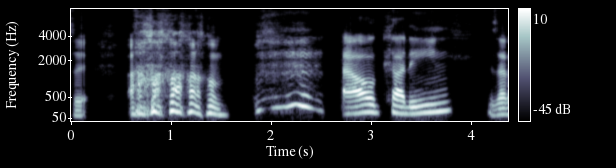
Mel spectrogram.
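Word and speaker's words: Al-Quadin: Um, Al Qadim. Is that how you pronounce it? Yeah, Al Yeah. Qadim. Yeah. Al Qadim Muhammad.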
